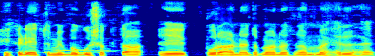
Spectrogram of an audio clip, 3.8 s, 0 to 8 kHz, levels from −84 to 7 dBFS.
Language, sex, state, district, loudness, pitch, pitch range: Marathi, male, Karnataka, Belgaum, -14 LUFS, 130 Hz, 125-140 Hz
